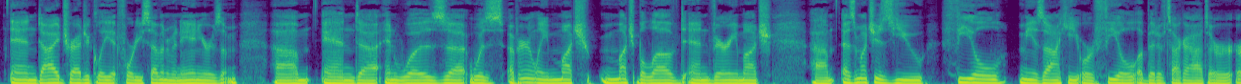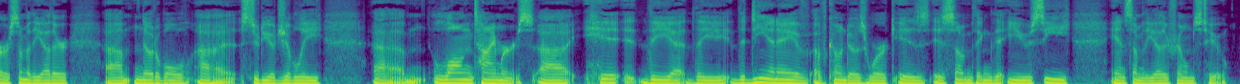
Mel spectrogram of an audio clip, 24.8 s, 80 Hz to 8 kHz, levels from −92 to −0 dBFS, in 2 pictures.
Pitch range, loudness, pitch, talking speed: 110-125 Hz, -14 LUFS, 115 Hz, 175 wpm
